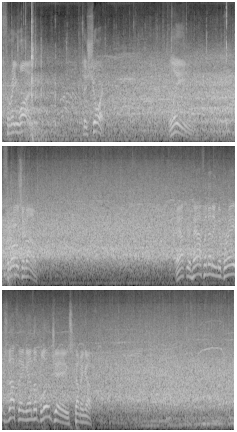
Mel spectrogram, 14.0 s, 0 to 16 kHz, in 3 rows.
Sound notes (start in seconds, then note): 7.6 applause; 7.9 cheering and Applause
